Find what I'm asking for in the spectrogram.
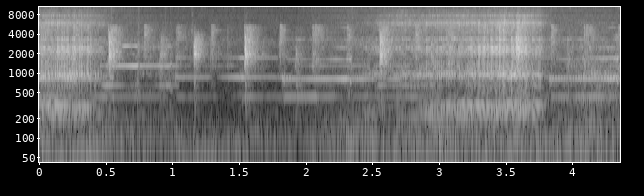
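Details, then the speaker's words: Adult snoring recorded overnight on a snore camera, the sleeper unaware it was that bad: snoring. "now I know that I was snoring but I didn't know that it was that bad"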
